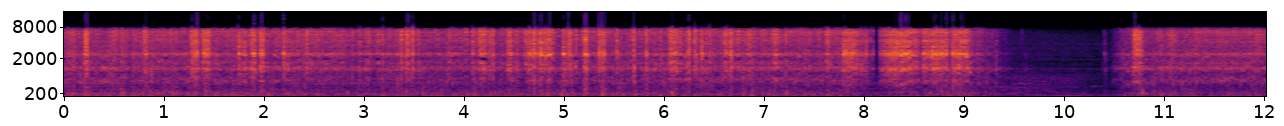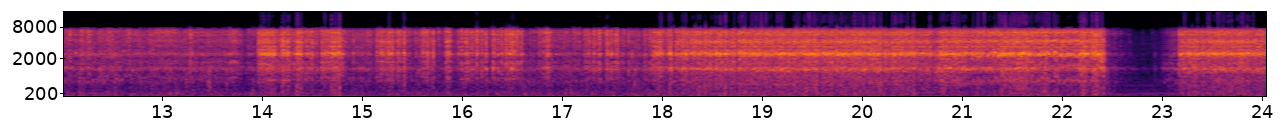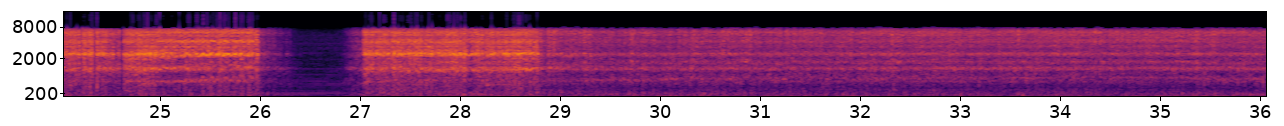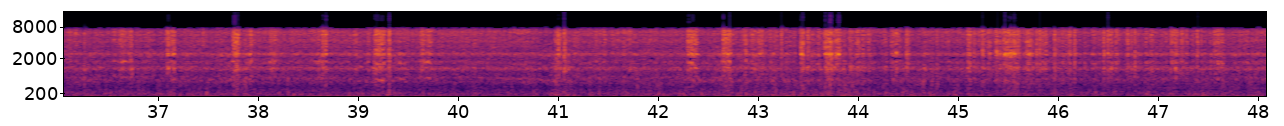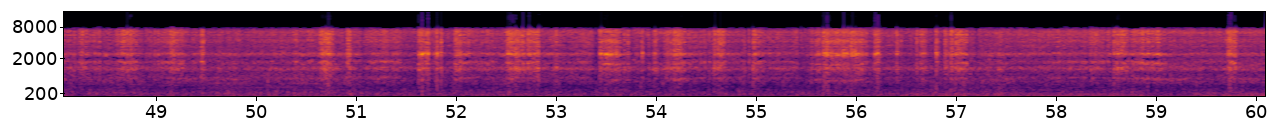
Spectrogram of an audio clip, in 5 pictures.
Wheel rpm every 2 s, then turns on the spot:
230, 230, 220, 210, 130, 90, 220, 230, 230, 210, 140, 140, 150, 100, 190, 220, 230, 240, 230, 230, 230, 240, 230, 230, 230, 230, 230, 230, 230, 230.
none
